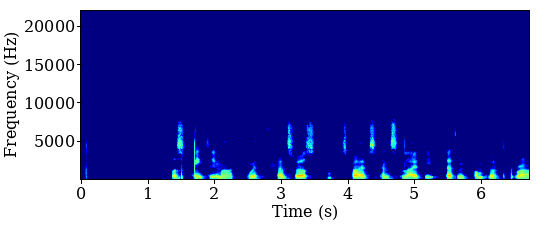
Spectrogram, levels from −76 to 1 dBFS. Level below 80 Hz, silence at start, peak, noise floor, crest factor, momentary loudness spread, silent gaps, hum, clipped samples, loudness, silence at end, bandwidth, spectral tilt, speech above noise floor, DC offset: -70 dBFS; 1.35 s; -12 dBFS; -81 dBFS; 22 dB; 10 LU; none; none; under 0.1%; -33 LUFS; 0 s; 8 kHz; -5 dB/octave; 49 dB; under 0.1%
